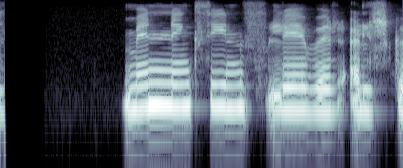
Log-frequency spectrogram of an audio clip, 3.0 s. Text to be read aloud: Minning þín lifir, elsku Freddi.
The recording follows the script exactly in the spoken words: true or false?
true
